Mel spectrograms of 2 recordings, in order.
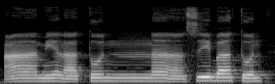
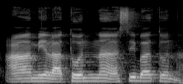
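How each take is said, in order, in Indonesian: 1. Bunyi dengung ditahan selama tiga harakat. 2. Bunyi dengung dilewati dengan cepat tanpa ditahan. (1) "ditahan tiga harokat" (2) "Jangan dibaca langsung ya"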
